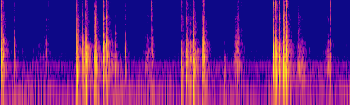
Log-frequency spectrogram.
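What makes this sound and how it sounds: Long gold filigree metal claws on both hands tap a small printed paperboard candy box resting on a table. The taps come as quick, dry clicks with almost no ring, grouped into three dense bursts between scattered single taps, with a faint steady hum underneath.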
